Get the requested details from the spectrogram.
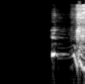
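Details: After a brief silence, a short voiced hitching catch in the breath gives way to a loud, forceful burst of air: a single sneeze in a series.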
